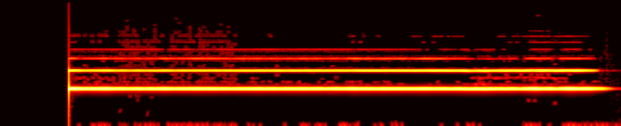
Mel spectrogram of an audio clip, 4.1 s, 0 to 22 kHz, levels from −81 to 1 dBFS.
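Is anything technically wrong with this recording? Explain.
Yes. There is a cut-off start: the capture or stream began late, so the sound already in progress was missing. The first 0.46 s is digital silence, and at 0.46 s the audio enters abruptly mid-sound, with no natural attack or fade-in.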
